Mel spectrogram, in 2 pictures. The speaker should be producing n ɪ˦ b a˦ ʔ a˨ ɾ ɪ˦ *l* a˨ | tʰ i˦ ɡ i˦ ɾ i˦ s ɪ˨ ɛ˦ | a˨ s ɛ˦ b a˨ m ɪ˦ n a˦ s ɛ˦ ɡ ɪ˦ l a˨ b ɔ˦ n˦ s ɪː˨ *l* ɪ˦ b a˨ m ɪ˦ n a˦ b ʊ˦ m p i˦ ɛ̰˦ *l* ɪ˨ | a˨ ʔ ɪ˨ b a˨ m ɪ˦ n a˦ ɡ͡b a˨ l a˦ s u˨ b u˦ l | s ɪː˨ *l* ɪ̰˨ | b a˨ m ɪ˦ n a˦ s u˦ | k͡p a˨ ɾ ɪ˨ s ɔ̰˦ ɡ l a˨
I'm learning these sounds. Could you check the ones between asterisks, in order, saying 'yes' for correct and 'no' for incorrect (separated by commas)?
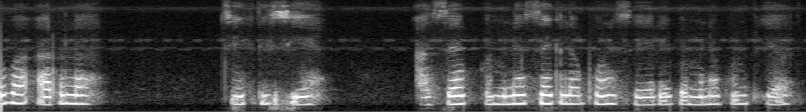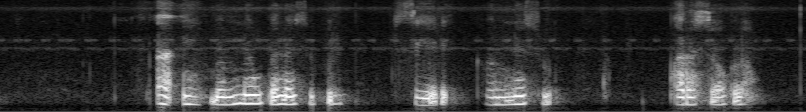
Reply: yes, no, yes, no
